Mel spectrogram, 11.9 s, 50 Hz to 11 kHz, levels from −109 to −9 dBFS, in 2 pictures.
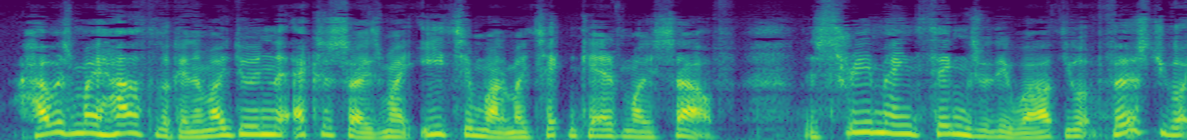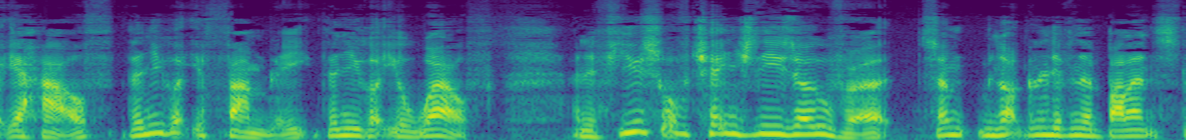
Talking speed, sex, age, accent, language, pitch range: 310 wpm, male, 40-59, British, English, 120-165 Hz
